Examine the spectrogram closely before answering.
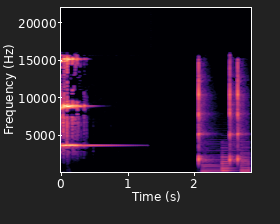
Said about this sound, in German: weil ich aus einer Glocke spring. Kling, klang, kling, du klopfst daran nur einen Ton. Kling, klang, kling, und kling, da steh ich vor dir schon.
